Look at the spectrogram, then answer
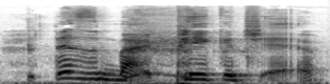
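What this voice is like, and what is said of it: Cartoon character Ash Ketchum voice. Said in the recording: “talk like Ash... my Ash impression”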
